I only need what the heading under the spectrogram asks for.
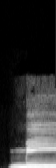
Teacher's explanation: মিম, 4 আলিফ টেনে পড়বো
